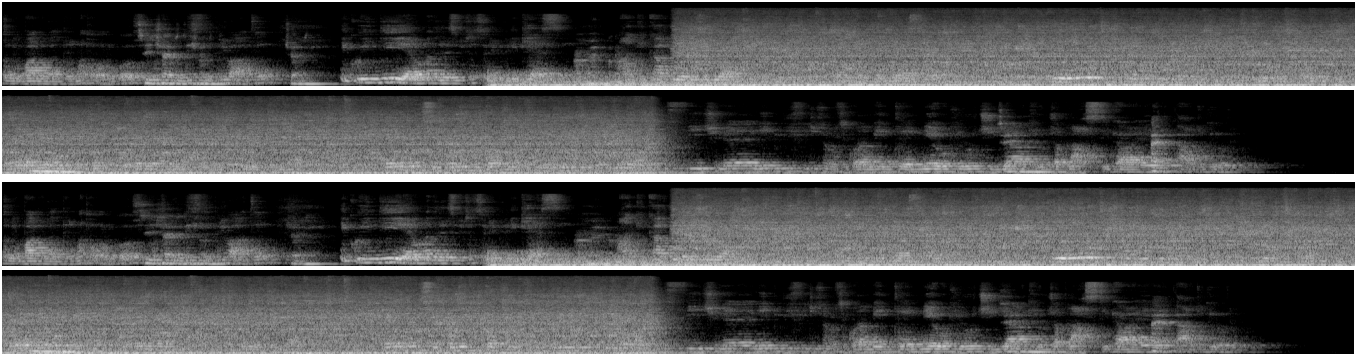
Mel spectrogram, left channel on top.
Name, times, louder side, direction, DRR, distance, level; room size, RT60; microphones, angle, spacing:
voice 1, 0.0-1.4 1.7-2.6 3.4-5.7 6.1-7.4 8.2-9.4 10.5-13.1 13.5-16.5 17.3-25.9, equal, 85° right, -5 dB, 1.0 m, -24 dB
voice 2, 1.4-2.2 2.8-3.1 5.7-6.5 13.8-14.2 23.5-23.9 25.0-25.2, left 2 dB, 80° left, 3 dB, 0.4 m, -22 dB
sound 1, 4.6-24.3, equal, 10° right, 0.4 m, -23 dB
sound 2, 6.7-20.1, equal, 45° right, 0.8 m, -20 dB
2.6 x 2.4 x 2.4 m, 0.96 s
head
